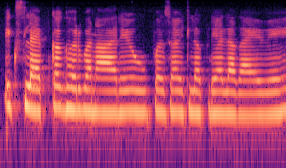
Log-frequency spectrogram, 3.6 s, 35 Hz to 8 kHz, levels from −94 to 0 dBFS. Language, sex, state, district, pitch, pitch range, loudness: Hindi, female, Bihar, Katihar, 215 Hz, 205-225 Hz, -16 LUFS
